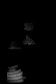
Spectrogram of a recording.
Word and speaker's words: ich: pronoun or pronomen is EK now some people call it ish some people call it EK in both the cases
